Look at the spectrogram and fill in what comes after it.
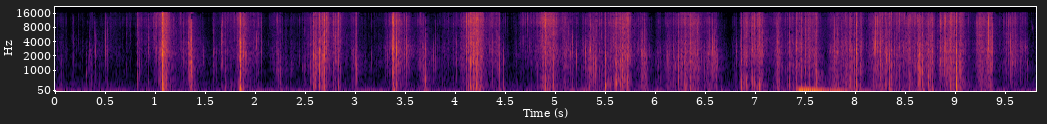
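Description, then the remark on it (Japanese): An Umaibo corn puff stick snack, mentaiko flavour, is crushed in its wrapper, giving repeated crackling crunches and crinkly plastic rustles in irregular bursts, bright and crisp, with no one talking. “お菓子といえば音クイズですね、えー、この駄菓子潰していきますので何の駄菓子か当ててください”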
